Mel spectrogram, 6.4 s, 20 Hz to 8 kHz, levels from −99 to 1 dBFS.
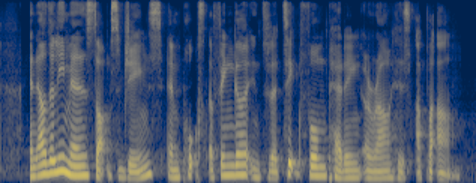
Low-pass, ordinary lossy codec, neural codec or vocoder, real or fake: none; none; codec, 16 kHz, 4 kbps, X-Codec, HuBERT features, trained on balanced general audio; fake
